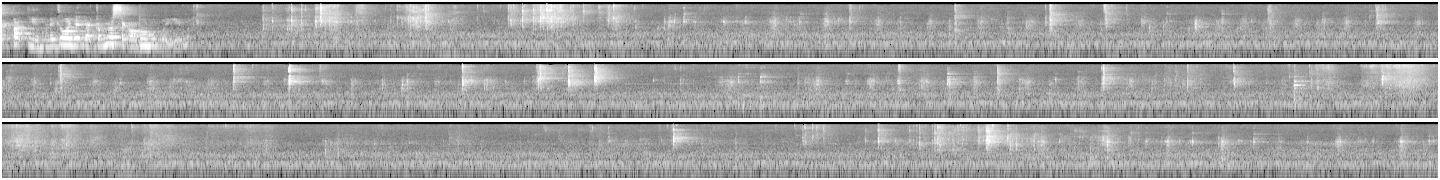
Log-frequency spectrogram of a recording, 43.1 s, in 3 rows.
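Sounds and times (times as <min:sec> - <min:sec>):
steady low hum: 0:00.0 - 0:43.0
crisp bites and chewing: 0:02.6 - 0:08.5, 0:36.6 - 0:41.4.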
